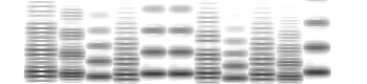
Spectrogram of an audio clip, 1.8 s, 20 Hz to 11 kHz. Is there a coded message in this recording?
Yes: multi-frequency trunk signalling (R1, as on North American trunks) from 0.2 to 1.6 s, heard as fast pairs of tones, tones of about 70 ms. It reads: KP 934008142 ST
